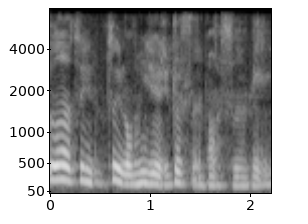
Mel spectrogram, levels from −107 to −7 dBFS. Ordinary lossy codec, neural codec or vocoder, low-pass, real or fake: none; autoencoder, 22.05 kHz, a latent of 192 numbers a frame, VITS, trained on one speaker; 7.2 kHz; fake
